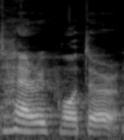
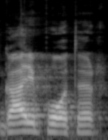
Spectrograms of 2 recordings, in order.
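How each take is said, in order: First: The name begins with an h sound. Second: The name begins with a g sound. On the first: "Not Harry Potter" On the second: "I'm saying Gary Potter. Because I'm Russian"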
